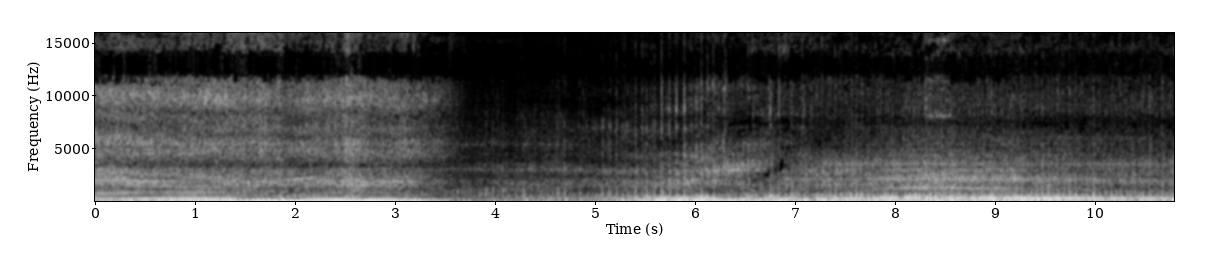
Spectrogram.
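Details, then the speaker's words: Yard-sale two-stroke weedeater: the buzz dies when the trimmer is tilted on its side and revs back up when righted; owner suspects fuel pooling in the crankcase. "That's weird. You turn it on its side and it cuts off. You tilt it back and it revs up."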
